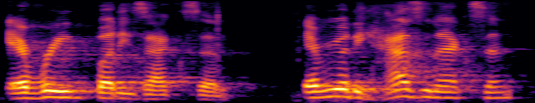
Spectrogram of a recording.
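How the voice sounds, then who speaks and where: A man's voice: on the high side, fast. A middle-aged man with a Western American accent, a language teacher speaking earnestly as a guest over a video call, often restarting his sentences. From western United States. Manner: earnest, emphatic with frequent restarts. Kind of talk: live-stream interview. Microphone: webcam on a video call. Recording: long hall-like reverb.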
